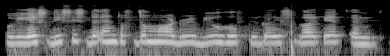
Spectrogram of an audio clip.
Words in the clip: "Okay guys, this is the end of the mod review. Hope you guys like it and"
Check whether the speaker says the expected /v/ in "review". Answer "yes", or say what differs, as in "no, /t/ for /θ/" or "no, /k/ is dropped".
no, /b/ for /v/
